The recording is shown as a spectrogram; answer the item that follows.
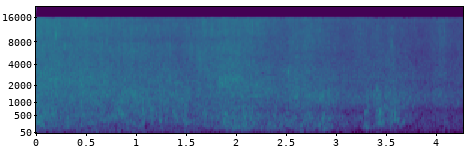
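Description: A soft, even rushing noise, like surf or wind, that slowly fades out toward the end.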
